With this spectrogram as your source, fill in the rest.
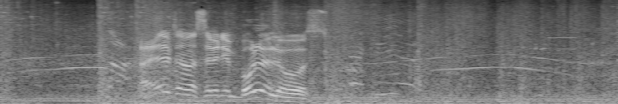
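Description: A car smashes through a wooden fence with cracking and thuds.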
